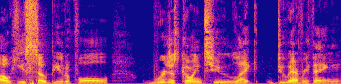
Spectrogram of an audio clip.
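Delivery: ordinary talk, nothing marked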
